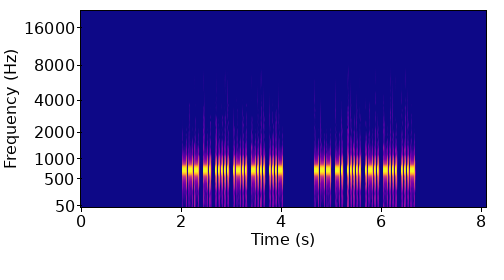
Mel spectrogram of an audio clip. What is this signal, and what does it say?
Morse code, heard as a keyed tone, about 40 wpm, 700 Hz. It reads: ON5LBV ON5LBV
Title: DXCC-100 Call Signs - 6 Characters - Repeated 2x - 40wpm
